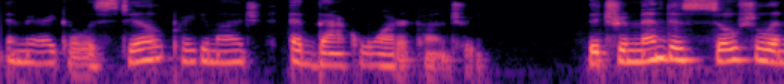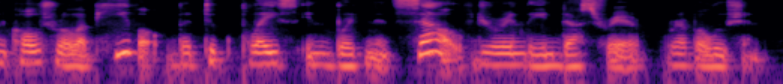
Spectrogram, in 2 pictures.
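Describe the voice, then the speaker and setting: A woman lecturer giving a recorded university lecture in a measured way, stressing key terms. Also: medium pitch, vocal fry, dark tone, breathy edge.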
